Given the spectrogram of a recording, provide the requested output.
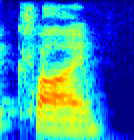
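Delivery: "Climb" with a clear "cl" and a long "ai"; teaching pronunciation. Shown as a demonstration. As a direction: model "Climb" carefully, not like "clean". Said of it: "the word is climb, not clean".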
